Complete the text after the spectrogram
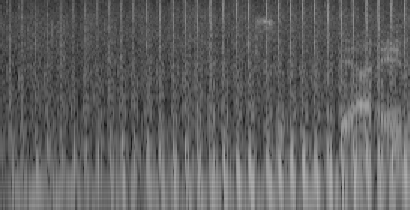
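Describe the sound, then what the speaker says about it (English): NPCs in an Unreal third-person shooter video game fire automatic weapons in rapid, evenly spaced bursts, loud and sustained throughout, with a faint voice-like sound near the end. "See, now they are shooting."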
